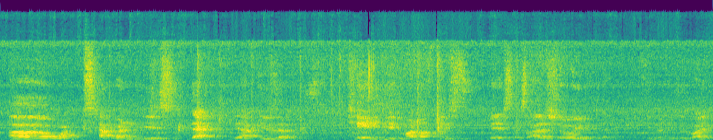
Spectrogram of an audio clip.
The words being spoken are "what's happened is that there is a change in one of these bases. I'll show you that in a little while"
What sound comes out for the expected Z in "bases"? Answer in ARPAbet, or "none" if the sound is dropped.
S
